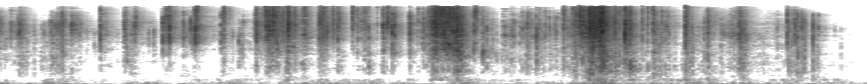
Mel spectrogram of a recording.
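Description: Foil wrapper of a Topps Museum Collection baseball card pack crinkling as it is torn open and the cards are pulled out. It is a dense run of crackles that starts abruptly, is loudest about two and three seconds in, and stops right at the end.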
